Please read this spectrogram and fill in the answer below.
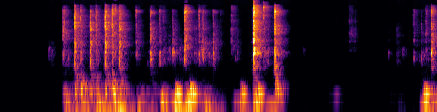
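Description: Typing on a computer keyboard: a run of keystrokes starting about half a second in and stopping just before three seconds in.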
